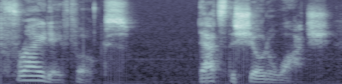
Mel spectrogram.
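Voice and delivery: breathy hushed aside; whisper. Real, not acted. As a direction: whisper it like a secret. Hushed aside while teasing the show.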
